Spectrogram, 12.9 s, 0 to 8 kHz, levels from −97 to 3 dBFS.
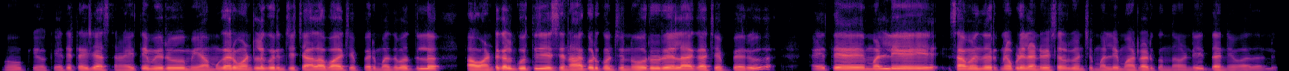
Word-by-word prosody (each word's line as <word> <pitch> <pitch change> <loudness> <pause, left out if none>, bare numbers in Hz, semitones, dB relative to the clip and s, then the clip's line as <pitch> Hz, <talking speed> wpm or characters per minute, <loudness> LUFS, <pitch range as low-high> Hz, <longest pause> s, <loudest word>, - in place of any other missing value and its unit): Okay. 140 -1 -16
Okay. 120 +1 -21
అయితే 140 +3 -6
try 135 -1 -2
చేస్తాను. 130 -2 -3
అయితే 130 +5 -5
మీరు 140 -1 +2 0.2
మీ 130 - -6
అమ్మగారు 145 +3 +2
వంటల 140 +1 0
గురించి 140 -1 -1
చాలా 130 +1 +3
బాగా 135 0 +4
చెప్పారు. 130 +1 -6
మధ్యమధ్యలో 140 +2 0 0.4
ఆహ్, 130 - +6
వంటకాలు 150 +4 +3
గుర్తు 145 +1 +1
చేసి, 145 0 +1
నాకు 135 +1 +1
కూడా 140 -2 0
కొంచెం 135 -1 -4
నోరూరేలాగా 140 -1 +3
చెప్పారు. 130 +1 -2 0.6
అయితే 140 +2 +1 0.3
మళ్ళీ 150 +4 +3 0.6
సమయం 145 +2 +3
దొరికినప్పుడు, 145 0 0
ఇలాంటి 135 0 +1
విషయాల 135 +1 -4
గురించి 135 -1 -8
మళ్ళీ 130 +1 -5
మాట్లాడుకుందామండి. 125 +1 -6 0.2
ధన్యవాదాలు. 110 -3 -11
135 Hz, 160 wpm, -28 LUFS, 130-140 Hz, 0.6 s, ఆహ్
